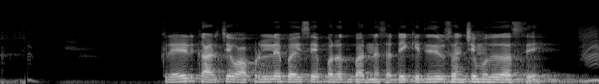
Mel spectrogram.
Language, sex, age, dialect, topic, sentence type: Marathi, male, 25-30, Standard Marathi, banking, question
